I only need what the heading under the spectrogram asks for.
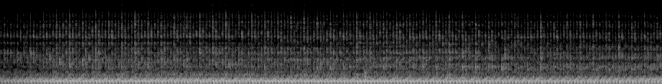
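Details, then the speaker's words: M tractor with flathead engine swap, assembly complete except the throttle: steady, even low idle at about four beats a second, no misses or knocks; starts good and runs fine, normal idle. "it is complete it runs just just fine starts good one thing we still have to do is throttle but that will be next week"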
